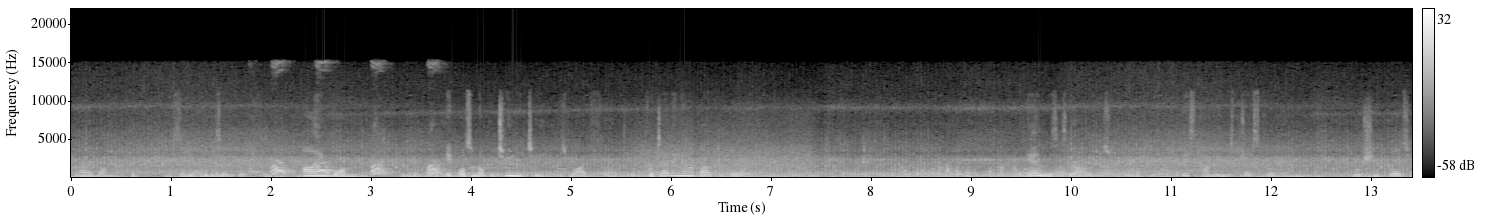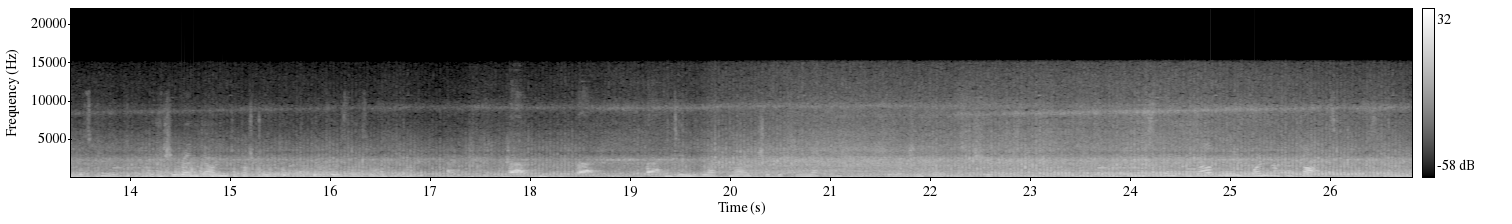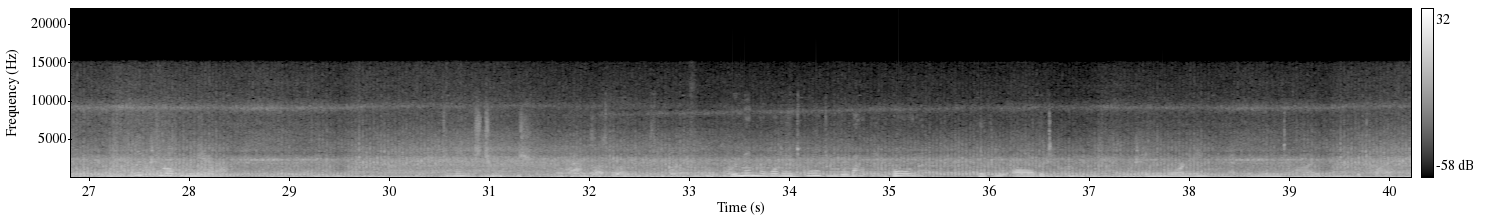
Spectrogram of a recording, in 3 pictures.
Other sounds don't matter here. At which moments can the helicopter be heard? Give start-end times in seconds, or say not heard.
0.0-40.1.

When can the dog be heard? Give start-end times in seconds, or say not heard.
1.8-3.9, 17.1-19.4, 31.6-33.5.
